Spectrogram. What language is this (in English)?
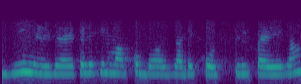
Urdu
